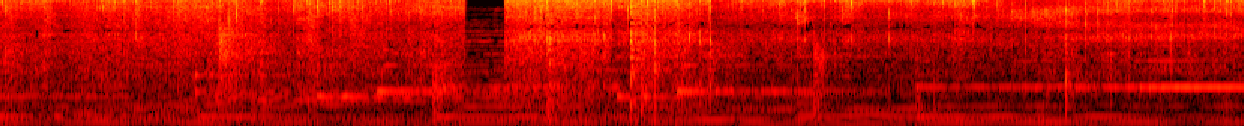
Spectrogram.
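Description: Small river prawns frying in hot oil in a wok, sizzling steadily with some stirring, with a brief break about three seconds in. Background music with held notes plays underneath.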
